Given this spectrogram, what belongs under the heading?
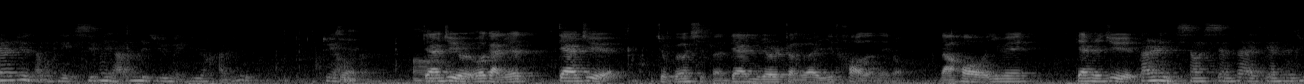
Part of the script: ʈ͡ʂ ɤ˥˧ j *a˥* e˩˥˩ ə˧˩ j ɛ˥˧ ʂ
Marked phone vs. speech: incorrect: ɑ˥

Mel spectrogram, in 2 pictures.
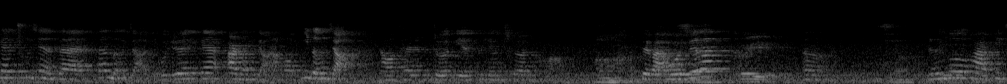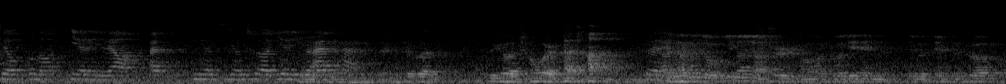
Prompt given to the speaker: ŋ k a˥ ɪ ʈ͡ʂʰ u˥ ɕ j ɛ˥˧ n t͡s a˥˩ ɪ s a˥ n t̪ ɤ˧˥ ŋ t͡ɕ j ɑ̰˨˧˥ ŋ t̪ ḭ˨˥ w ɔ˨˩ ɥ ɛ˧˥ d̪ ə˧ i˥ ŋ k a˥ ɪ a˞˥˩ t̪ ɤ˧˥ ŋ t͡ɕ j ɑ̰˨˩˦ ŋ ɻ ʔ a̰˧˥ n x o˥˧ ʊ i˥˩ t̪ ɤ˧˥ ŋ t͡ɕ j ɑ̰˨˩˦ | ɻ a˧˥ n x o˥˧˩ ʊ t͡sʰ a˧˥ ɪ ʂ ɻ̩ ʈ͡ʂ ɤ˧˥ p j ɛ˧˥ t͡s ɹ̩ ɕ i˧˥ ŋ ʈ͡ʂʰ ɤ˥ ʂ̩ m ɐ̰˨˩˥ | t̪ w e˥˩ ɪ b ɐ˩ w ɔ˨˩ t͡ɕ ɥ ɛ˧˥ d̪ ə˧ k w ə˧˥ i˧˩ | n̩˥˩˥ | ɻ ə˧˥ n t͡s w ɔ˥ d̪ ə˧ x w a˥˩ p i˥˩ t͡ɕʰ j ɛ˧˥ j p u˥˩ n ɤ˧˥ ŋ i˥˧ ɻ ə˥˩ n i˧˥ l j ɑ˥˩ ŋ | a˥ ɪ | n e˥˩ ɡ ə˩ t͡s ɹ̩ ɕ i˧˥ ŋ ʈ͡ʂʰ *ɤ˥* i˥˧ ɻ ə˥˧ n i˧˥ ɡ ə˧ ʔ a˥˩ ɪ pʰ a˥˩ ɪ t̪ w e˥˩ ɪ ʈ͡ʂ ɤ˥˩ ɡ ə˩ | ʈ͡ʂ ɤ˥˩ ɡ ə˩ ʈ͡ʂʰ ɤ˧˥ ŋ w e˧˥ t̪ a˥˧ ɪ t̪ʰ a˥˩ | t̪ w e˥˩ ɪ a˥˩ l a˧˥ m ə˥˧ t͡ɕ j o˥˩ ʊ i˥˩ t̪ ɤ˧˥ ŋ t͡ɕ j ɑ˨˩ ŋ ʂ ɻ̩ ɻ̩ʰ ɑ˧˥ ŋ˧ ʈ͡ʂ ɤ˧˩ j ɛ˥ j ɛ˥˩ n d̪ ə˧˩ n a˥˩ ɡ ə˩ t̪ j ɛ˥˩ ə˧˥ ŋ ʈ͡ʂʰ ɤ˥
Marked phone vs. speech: correct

